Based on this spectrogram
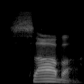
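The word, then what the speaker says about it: סבא: So that's a sign that this is an Aramaic word and it is sabah. Sabah with the stress on the first syllable.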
